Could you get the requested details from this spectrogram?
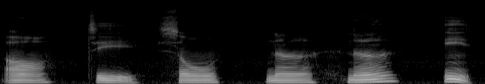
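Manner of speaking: "A ta tle ti" split into separate syllables; slow syllable-by-syllable teaching demo. Shown as a demonstration. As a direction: pause after each syllable of "A ta tle ti". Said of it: "It's pronounced like this".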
